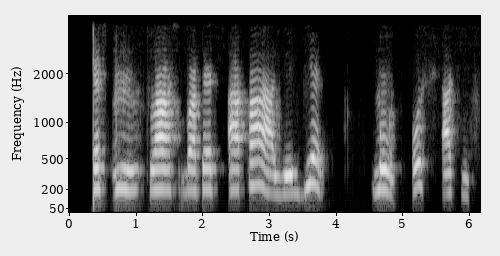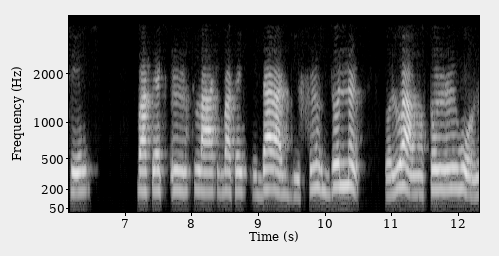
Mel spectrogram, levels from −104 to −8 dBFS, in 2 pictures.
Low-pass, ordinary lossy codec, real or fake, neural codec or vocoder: 3.6 kHz; none; fake; codec, 16 kHz in and 24 kHz out, 2.2 kbps, FireRedTTS-2 codec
